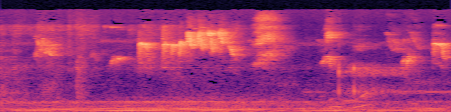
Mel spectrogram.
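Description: A bush lark sings a quick, varied run of high chirps, trills and short whistles, changing note every fraction of a second over a steady low hum.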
